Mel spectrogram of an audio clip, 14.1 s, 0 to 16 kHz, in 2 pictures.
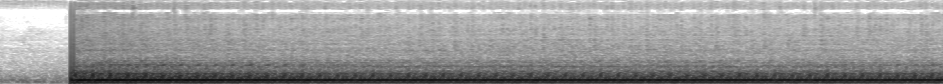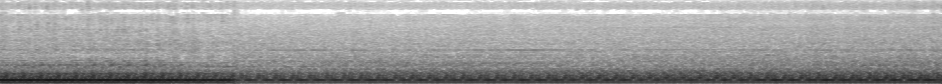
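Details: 1972 El Camino with LS V8 and newly welded passenger-side exhaust, header flange gasket needing replacement: engine catches and settles into a loud, puffing idle with sharp exhaust pulses; exhaust leak at header flange, gasket and new bolts to be fitted.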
